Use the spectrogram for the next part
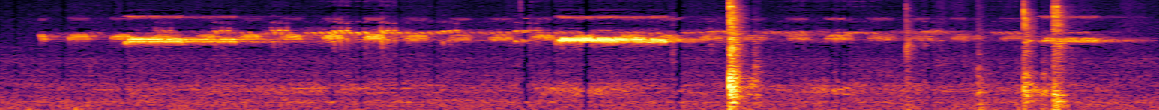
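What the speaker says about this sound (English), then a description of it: "You get crickets." Electronic cricket chirps play from an Instant Audience sound-effect gadget, a shrill pulsing trill repeating steadily at a moderate level, with a few sharp knocks breaking in near the end.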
